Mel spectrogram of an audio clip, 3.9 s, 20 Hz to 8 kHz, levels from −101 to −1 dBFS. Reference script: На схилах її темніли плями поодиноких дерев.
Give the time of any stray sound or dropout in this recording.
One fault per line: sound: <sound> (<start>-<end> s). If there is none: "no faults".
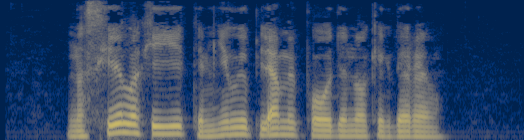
no faults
